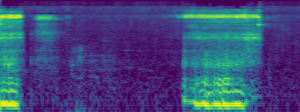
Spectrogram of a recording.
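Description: Low, rattling snores come from an Old English Bulldog, each breath a heavy, throaty rumble lasting about a second. A long hush falls between the two snores.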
